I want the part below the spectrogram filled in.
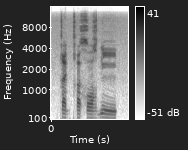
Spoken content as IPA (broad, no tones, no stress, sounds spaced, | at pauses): q e ɡ qʰ ʊ x ɔ ʁ ɠ ĩ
